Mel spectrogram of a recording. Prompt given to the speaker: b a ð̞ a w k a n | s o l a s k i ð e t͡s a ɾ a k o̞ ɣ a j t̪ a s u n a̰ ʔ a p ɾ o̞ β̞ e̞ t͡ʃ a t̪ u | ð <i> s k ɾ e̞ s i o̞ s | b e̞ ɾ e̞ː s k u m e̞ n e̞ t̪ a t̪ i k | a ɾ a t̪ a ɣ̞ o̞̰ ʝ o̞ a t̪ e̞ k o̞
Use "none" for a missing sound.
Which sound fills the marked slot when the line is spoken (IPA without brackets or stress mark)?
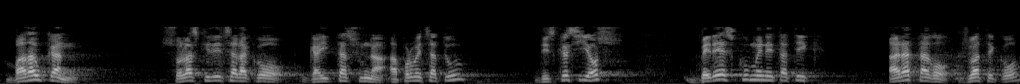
i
